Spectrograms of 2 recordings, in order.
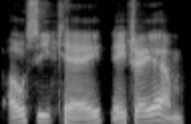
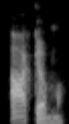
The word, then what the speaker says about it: Ockham: to William of Ockham, OCKHAM. Like the third sentence. Yeah. Okay, this one does have a pronunciation. Not that I've ever been able to read these. Ockham. OK-EM. Occam. Occam's razor.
